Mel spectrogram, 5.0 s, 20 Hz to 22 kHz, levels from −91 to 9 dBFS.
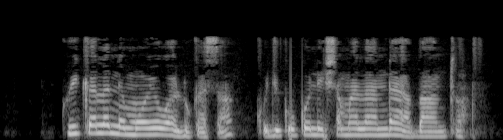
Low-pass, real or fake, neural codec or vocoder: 7.2 kHz; real; none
